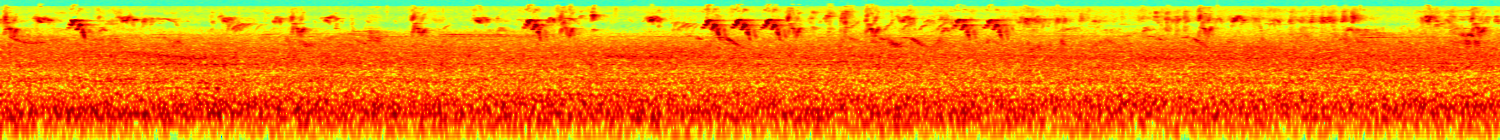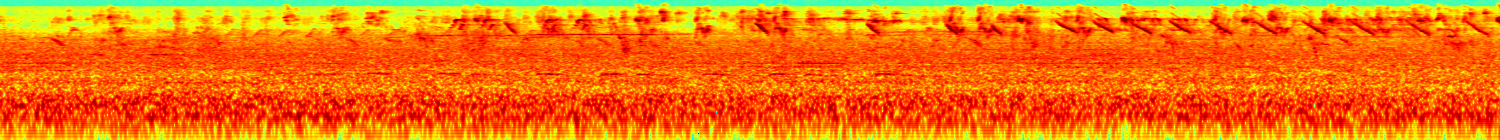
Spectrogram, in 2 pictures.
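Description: Faint bird chirps: many short, high calls scattered throughout, busier in the last third, over a low steady outdoor background hum.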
